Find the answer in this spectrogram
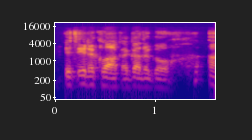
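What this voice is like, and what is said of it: Low, mellow impression of an actor. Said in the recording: “That terrible impression again ... I'm going to do like low, mellow Arnold.”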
